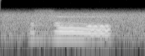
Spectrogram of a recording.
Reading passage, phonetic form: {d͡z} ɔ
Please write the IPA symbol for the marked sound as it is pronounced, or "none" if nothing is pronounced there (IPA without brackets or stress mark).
z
